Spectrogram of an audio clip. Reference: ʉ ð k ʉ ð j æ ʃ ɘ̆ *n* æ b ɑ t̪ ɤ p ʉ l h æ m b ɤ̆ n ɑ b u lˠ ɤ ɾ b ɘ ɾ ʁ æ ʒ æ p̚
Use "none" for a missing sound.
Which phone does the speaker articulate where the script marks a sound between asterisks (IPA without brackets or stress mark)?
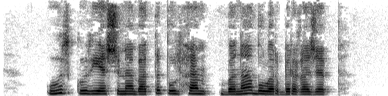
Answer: m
